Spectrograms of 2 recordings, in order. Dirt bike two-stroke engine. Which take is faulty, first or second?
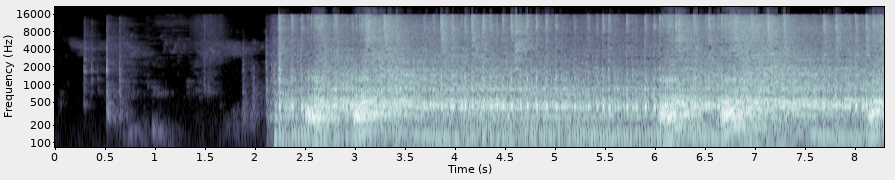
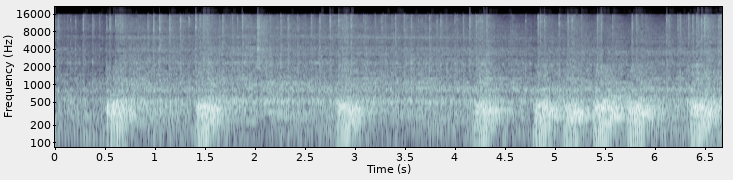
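second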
